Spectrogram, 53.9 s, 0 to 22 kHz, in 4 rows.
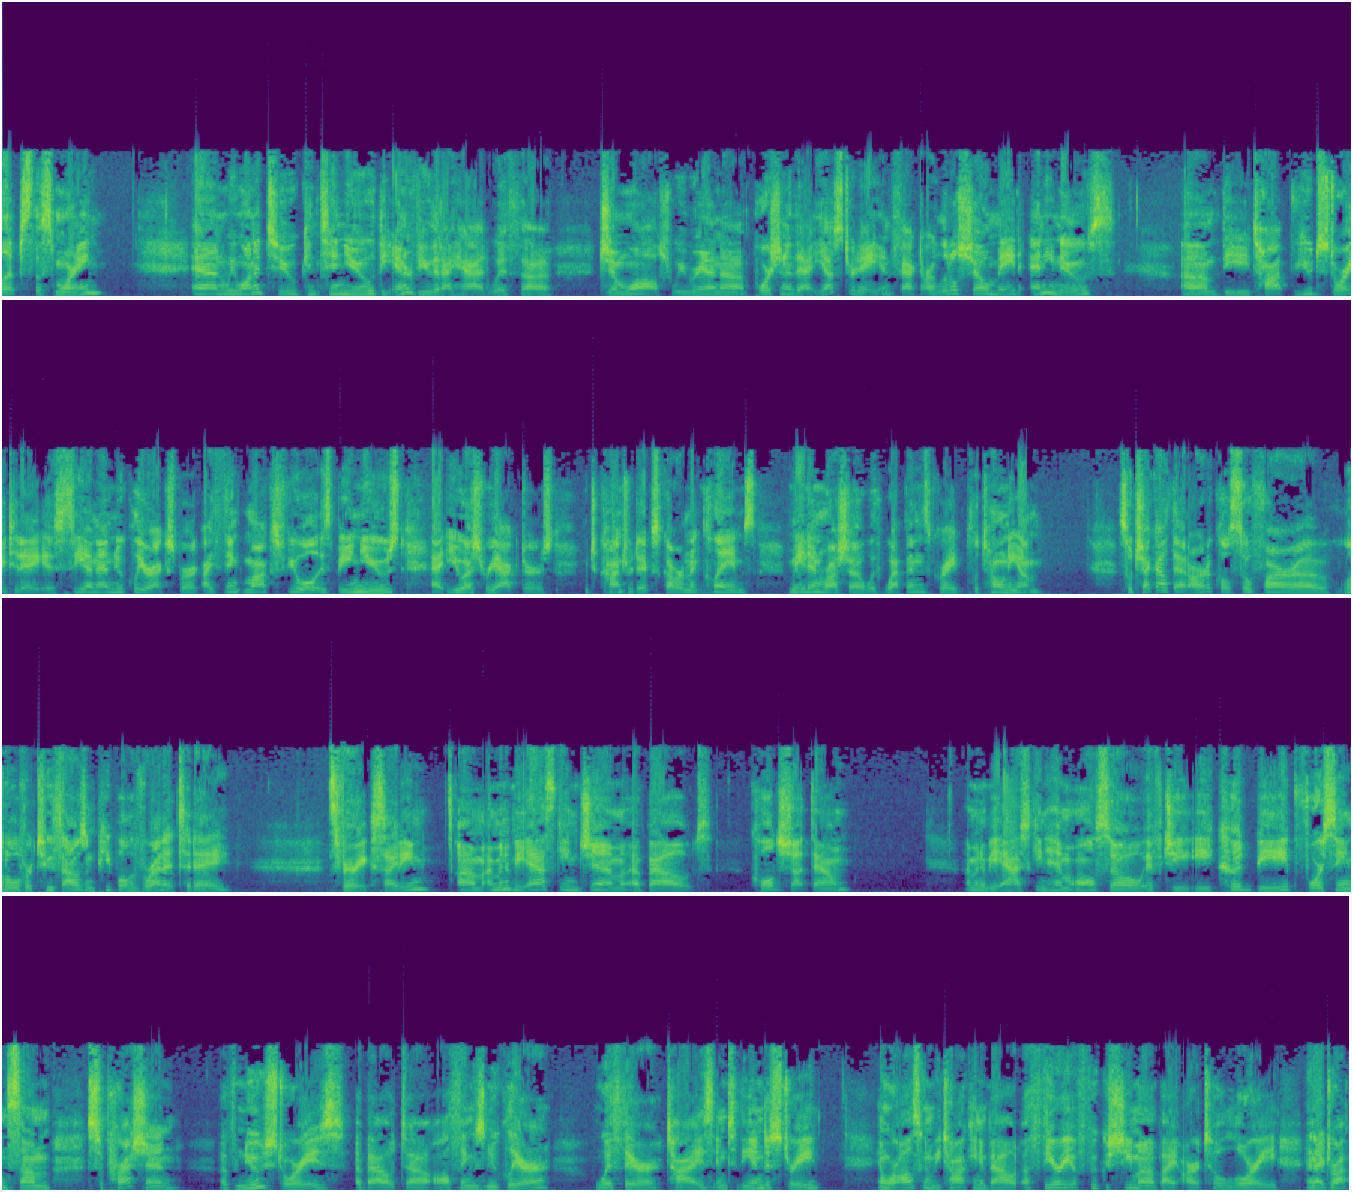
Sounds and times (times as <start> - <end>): Speech: 0.0 - 29.3, 30.0 - 35.5, 36.3 - 53.9.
